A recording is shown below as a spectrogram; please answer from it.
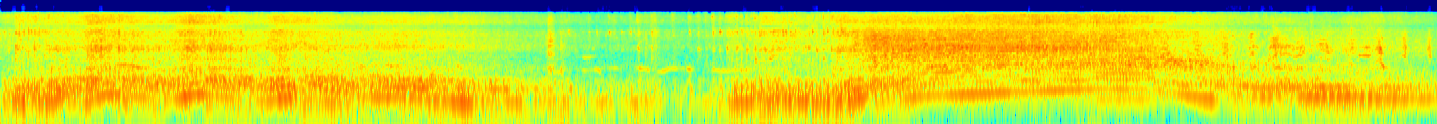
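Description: Car engine revving up and down several times, with one long rev that climbs and falls back in the second half.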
